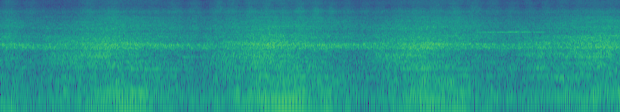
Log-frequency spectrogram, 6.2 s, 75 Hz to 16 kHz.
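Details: Suzuki Swift diesel after fixing a loose fuel temperature sensor coupler (DTC P0180 now in history), idling after restart: even clatter with a slow, gentle swell in the rumble, no misfire or knock; MIL still lit.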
